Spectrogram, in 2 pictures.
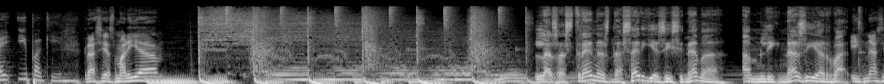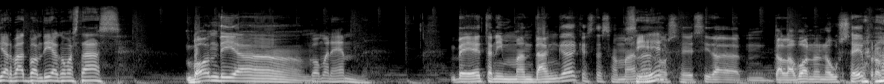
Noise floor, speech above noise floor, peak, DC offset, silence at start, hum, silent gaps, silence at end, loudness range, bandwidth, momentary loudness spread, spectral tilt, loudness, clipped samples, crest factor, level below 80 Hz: -40 dBFS; 26 dB; -2 dBFS; under 0.1%; 0 s; none; none; 0 s; 4 LU; 16.5 kHz; 8 LU; -5 dB/octave; -15 LUFS; under 0.1%; 12 dB; -24 dBFS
